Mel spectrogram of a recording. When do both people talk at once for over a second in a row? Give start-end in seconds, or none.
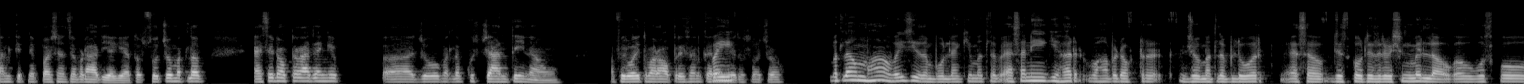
none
